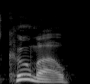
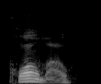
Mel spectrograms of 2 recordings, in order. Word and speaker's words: Cuomo: I know that if your last name is Cuomo, and yes, folks, I do know it's actually pronounced Cuomo, but that's just what I like to call them.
